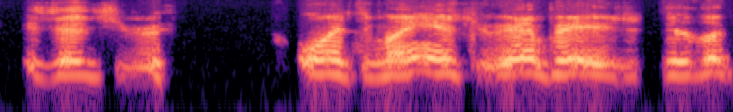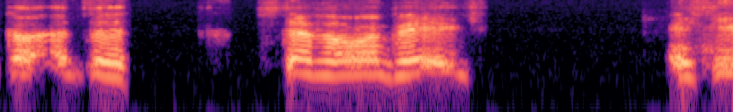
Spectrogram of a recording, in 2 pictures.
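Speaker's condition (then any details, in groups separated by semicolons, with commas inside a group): Cerebral palsy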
